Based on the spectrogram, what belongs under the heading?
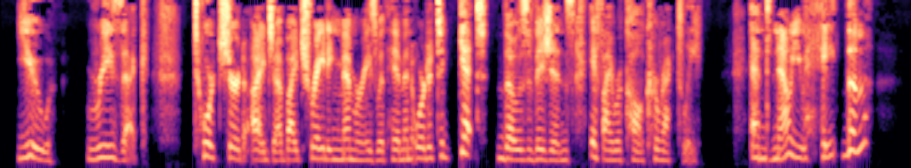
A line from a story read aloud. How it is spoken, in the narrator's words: I laughed again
